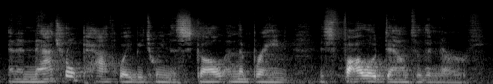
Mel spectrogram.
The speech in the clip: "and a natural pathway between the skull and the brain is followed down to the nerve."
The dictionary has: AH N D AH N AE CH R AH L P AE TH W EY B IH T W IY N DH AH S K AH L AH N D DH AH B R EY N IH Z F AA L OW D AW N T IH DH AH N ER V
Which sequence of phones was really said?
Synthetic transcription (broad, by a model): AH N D AH N AE CH R L P AE TH W EY B IH T W IY N DH AH S K AH L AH N DH AH B R EY N IH Z F AA L OW D AW N T IH DH AH N ER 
